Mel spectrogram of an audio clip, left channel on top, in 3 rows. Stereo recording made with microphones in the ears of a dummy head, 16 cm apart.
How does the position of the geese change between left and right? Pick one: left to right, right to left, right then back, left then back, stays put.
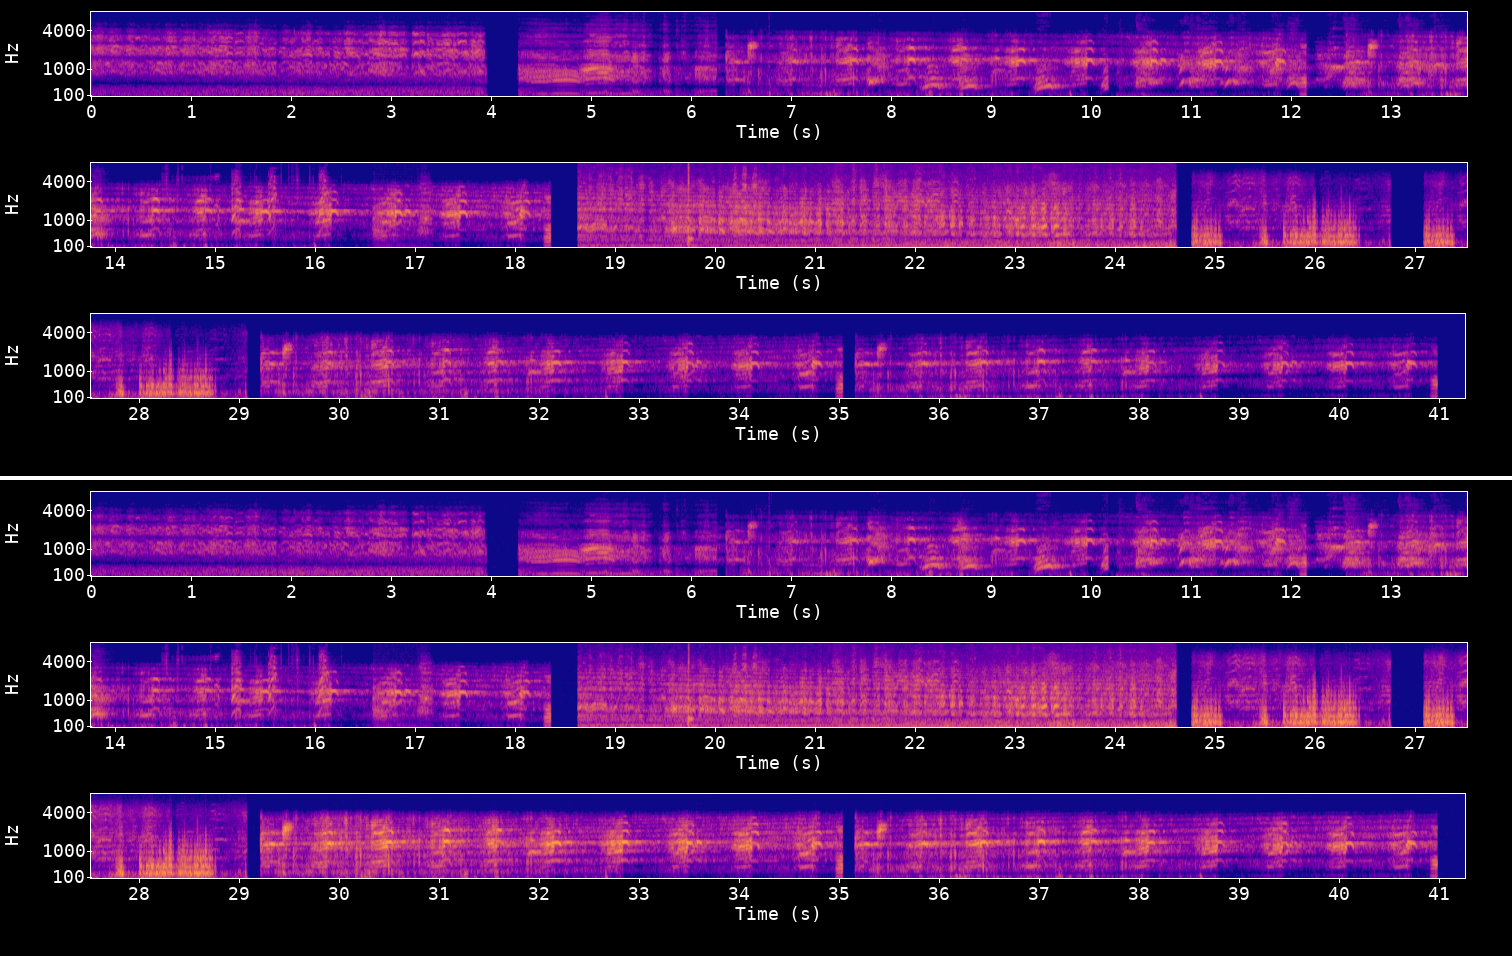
left to right.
